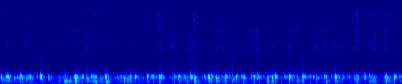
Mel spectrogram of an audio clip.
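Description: Long nails tap and scratch quickly over the surface of a hollow red plastic cup with an embossed pattern, held over the mic. A dense run of short, dry, hollow knocks sounds with a low boxy body and brief bright clicky edges, and scratchy texture fills the gaps between them.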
